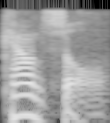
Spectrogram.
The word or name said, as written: counsel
